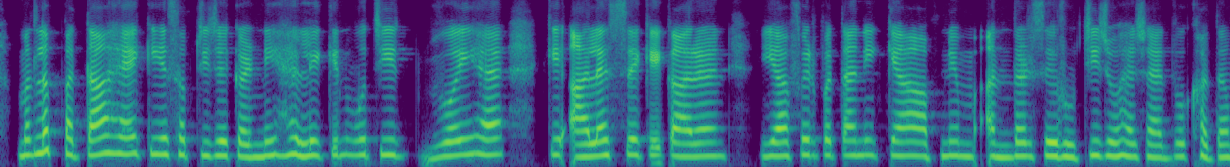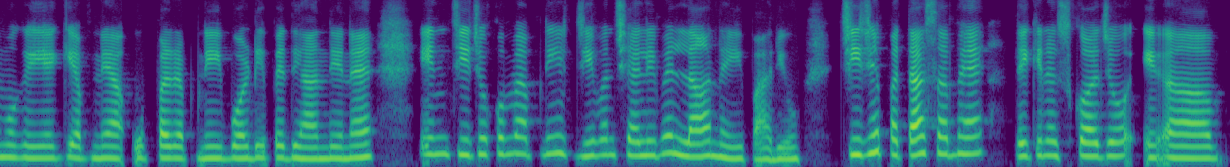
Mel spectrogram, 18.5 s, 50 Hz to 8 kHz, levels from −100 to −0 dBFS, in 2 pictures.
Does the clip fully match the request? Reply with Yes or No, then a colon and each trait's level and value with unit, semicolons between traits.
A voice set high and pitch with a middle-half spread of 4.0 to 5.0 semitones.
No: high, 245 Hz; average, 3.5 semitones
